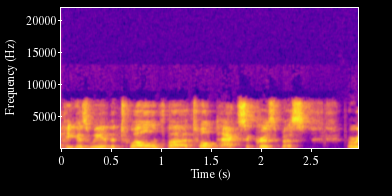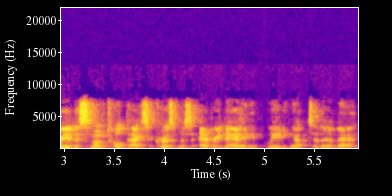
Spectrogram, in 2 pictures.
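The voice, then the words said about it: Voice sounds worn and beat up. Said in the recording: “my voice is a little beat up”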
